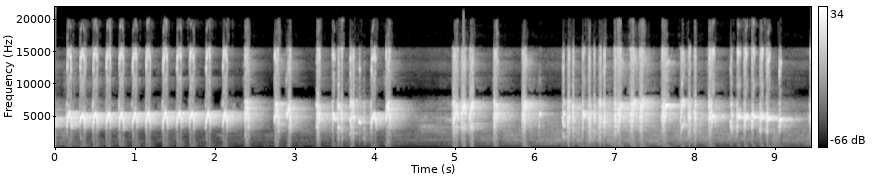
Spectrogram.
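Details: Kolibri ninja, or konin, singing gacor: long runs of rapid, high, buzzy chirps with many sharp ticks, broken by short silences and restarting.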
